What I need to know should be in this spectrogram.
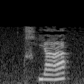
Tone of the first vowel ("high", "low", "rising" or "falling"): rising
